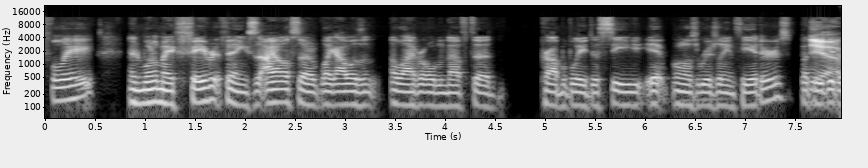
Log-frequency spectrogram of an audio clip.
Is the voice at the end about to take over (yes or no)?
no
